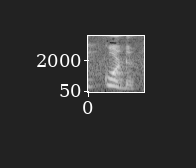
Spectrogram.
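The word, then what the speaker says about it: could: बच्चों मैं आपको यहां बता दूं गुड cooldude1986 साइलेंट एंड हमें नहीं रीड करना है कोल्ड नहीं रीड करना है क्या रेट करेंगे कुड हां तो यह आपको माइंड में रखना है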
